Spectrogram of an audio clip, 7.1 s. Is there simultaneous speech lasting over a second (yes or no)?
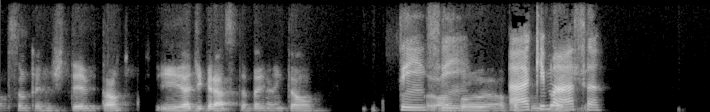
yes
